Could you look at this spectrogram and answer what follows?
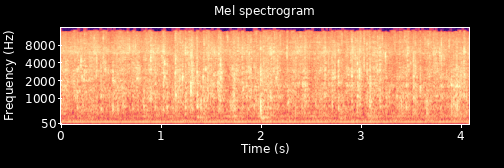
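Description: Buttermilk poured into coffee cake batter in a kitchen, making a steady, soft liquid trickle and splash against a constant low hum, with no speech.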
